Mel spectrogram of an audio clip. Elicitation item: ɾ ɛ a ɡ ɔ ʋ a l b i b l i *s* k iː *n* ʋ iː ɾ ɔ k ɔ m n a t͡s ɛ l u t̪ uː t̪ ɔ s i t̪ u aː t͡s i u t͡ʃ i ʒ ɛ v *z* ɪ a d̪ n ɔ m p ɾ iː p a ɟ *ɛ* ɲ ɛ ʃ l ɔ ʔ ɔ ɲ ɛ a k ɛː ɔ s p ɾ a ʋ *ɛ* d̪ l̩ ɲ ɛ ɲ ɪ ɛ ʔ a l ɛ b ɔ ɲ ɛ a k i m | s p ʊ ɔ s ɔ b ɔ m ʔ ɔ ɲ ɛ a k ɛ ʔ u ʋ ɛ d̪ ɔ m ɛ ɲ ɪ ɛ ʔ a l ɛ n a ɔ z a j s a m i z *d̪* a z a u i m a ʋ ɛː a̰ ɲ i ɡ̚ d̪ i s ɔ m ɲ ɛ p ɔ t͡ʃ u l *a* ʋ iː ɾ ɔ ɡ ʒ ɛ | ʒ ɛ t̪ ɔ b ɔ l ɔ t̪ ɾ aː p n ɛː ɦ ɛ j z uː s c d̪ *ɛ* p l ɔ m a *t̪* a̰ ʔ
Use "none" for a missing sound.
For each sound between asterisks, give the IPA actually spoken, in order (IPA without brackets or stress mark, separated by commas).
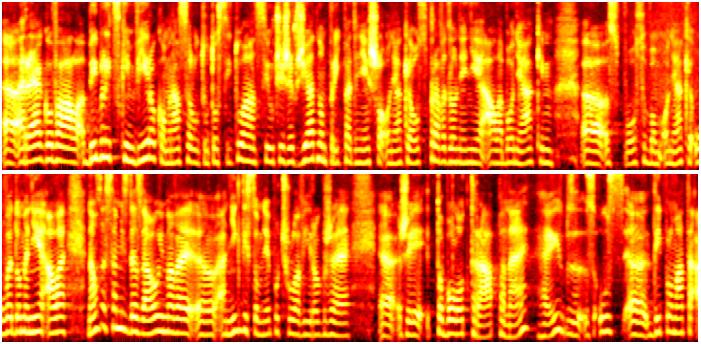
t͡s, m, ʒ, ɛ, ɛ, d̪, a, i, t̪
